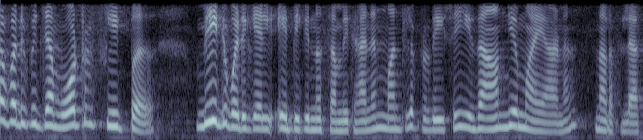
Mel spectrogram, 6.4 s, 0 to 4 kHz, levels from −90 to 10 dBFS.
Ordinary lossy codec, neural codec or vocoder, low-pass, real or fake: none; codec, 24 kHz, 0.9 kbps, WavTokenizer, small release; 3.6 kHz; fake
